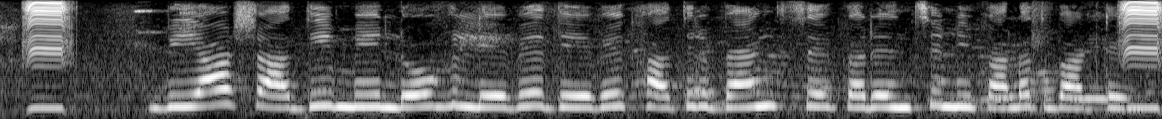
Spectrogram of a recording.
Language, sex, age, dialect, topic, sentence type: Bhojpuri, female, 18-24, Northern, banking, statement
